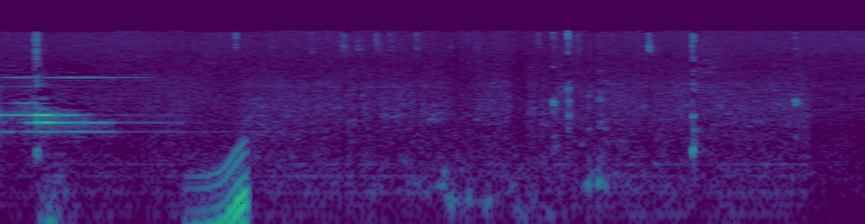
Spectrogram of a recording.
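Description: A bell rung to call a parliamentary vote: a brief ringing ding with a low thump, followed by a short, louder rising tone, then a few faint clicks and taps.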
